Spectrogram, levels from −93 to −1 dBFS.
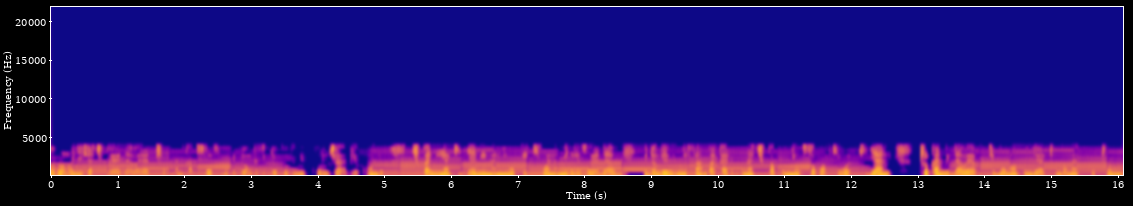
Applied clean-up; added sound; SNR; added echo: classical method Wiener filter.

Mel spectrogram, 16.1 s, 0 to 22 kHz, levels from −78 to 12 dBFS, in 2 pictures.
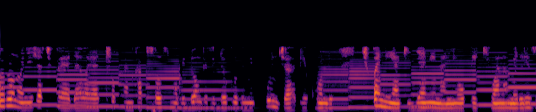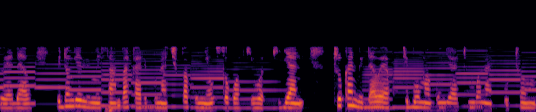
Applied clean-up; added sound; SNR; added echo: classical method spectral subtraction.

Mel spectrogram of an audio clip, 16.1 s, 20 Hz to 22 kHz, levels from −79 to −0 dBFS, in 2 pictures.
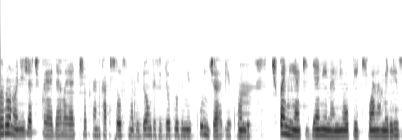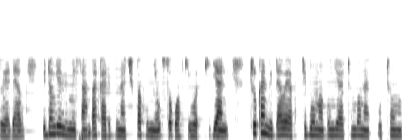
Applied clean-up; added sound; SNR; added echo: neural mask model DeepFilterNet 3.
